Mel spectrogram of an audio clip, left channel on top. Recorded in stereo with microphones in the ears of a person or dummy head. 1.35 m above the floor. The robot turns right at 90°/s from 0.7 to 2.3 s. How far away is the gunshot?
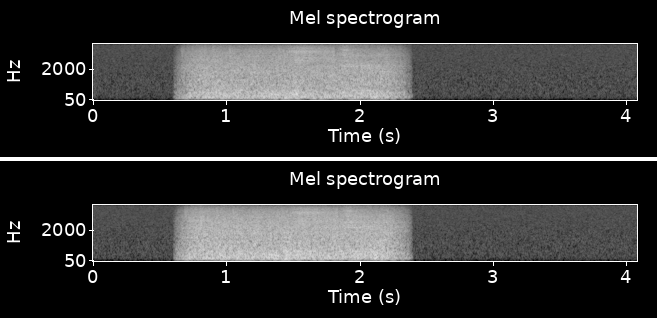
No gunshot in this recording.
